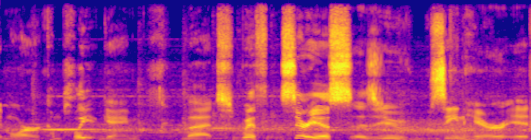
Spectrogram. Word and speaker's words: Sirius: the first one is called Sirius and or Cyrus if you want to pronounce it that way I guess it depends on where you're from that this was developed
